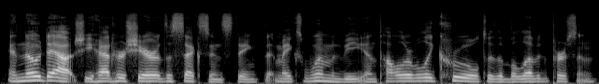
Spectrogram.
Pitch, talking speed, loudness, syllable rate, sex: 140 Hz, 210 wpm, -21 LUFS, 5.5 syllables/s, male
